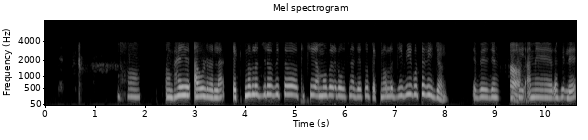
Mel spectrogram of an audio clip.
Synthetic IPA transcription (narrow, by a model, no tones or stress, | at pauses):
hɔ̃ | bʱajawlɾɔlaʈeknɔlod͡ʒiɾɔbit̪ɔkit͡ʃʰiamɔkeeɾɔɦut͡ʃʰinad͡ʒet̪uʈeknɔlod͡ʒibiɡoʈeɾid͡ʒɔn | ebed͡ʒekiʔa̰meɾɔɦile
